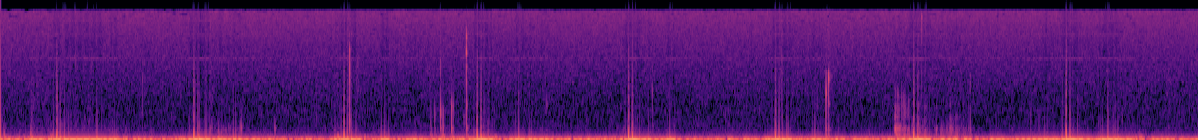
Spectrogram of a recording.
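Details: Close-up body ASMR recording of low rumbles and irregular gurgling pops from the belly over a steady hum; ordinary stomach growling (borborygmi).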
